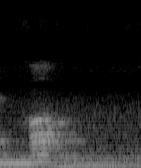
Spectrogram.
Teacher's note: This should come out from exact the beginning of the throat.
